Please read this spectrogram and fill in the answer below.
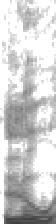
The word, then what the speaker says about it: Law: je vais parler d'un film de hongkongais de 88 qui s'appelle Painted Faces, qui est un documentaire alors de Alex Low. à mon avis, ça ne se prononce pas du tout comme ça, c'est L-A-W. Euh, mais bon, la prononciation anglaise voilà.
